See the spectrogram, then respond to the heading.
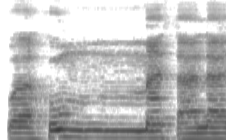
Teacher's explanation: Jadi cara membacanya harus dimasukkan dengan mendengung. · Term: idgham mislain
